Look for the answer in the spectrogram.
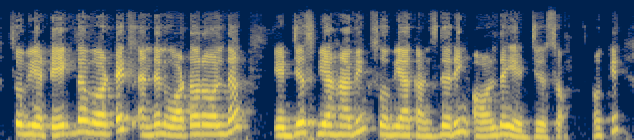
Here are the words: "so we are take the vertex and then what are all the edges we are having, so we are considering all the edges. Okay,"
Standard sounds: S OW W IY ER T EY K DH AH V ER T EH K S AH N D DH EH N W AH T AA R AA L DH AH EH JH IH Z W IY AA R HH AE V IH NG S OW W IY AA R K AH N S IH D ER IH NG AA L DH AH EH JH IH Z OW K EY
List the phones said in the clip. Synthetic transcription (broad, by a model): S OW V IY T EY K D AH V ER T EH K S AH N D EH N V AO T AA R AA L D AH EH JH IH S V IY AA R HH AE V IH NG S OW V IY AA R K AH N S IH D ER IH NG AA L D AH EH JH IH S OW K EY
